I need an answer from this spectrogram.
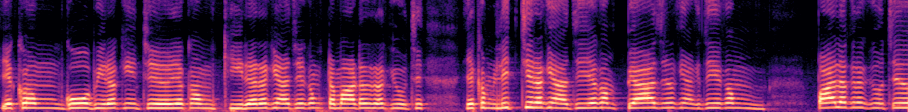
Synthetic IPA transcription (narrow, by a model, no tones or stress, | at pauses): jekɐmɡoːbʱiɾɐkʰĩːt͡ʃejekɐmkiːɾɐɾɐkʰiãːt͡ʃijekɐmʈɐmaːʈəɾɾɐkʰioːt͡ʃi | jekɐmlɪt͡ʃiɾɐkʰiãːt͡ʃijekɐmpjaːd͡ʒɾɐkʰiãːkt͡ʃijekɐm | paːləkɾɐkʰioːt͡ʃe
